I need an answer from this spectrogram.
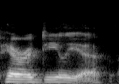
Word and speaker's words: pareidolia: It's called pareidolia bunkers, I believe is how it's pronounced. You're right, it is.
